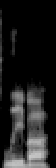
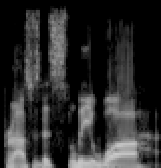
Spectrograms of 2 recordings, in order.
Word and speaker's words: Sliwa: Curtis Sliwa out of New York is the guy who started the Guardian Angels. My name is spelled the same way. He pronounces it Sliwa, but I've always pronounced it Sliwa.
